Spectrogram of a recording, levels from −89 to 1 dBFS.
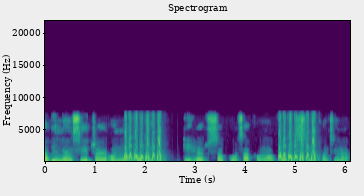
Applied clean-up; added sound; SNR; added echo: none; Zipper (clothing); -3 dB; none.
